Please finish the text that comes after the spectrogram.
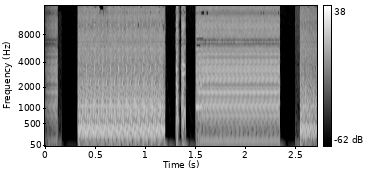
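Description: Harsh electronic noise music, a 2001 piece by a Japanese composer: dense, buzzing tonal blocks that cut abruptly on and off, separated by short dead silences, with a stuttering burst in the middle and a low droning hum underneath.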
